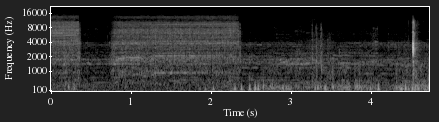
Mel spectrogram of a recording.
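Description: Screwdriver work on the single screw of a pool light's clamp assembly, with a faint ratchet-like clicking and scraping at close range over a steady background hiss, ending in a sharper metallic tick.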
